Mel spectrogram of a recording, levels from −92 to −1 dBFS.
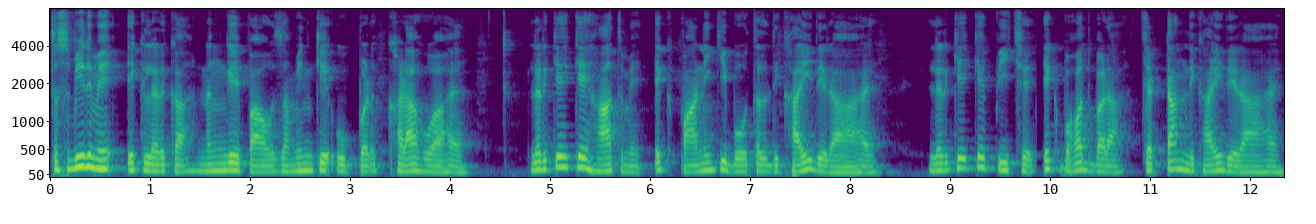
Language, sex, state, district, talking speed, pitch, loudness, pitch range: Hindi, male, Bihar, Kishanganj, 170 wpm, 115 Hz, -24 LUFS, 105-135 Hz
